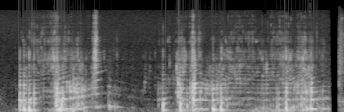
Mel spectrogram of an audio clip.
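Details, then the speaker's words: Gurgling from a drain: irregular wet gurgles and glugs signalling the drain line or main sewer line to the street backing up, usually a precursor of a backup; check fixtures by running faucets and flushing toilets. "usually that pertains to a drain line or your main sewer line going to the street backing up so once you hear the gurgling noise i would definitely check into it because it's usually a precursor of what's about to come"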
